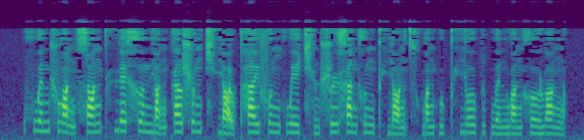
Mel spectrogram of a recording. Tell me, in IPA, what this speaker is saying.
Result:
x w ə˧˥ n ʂ w ɑ̰˨˩ ŋ s ɑ˧˥ ŋ pʰ ɥ ɛ˥˧ x ɤ˥˩ n̪ j ɑ̰˨˩ ŋ k ä˥ ʂ ʊ˥ ŋ t͡ɕʰ j ɑ̰˨˩ ʊ̯ pʰ a˥ ɪ̯ f ɤ˥˧ ŋ x w e˥˩ ɪ̯ t͡ɕʰ y˩ n ʂ ɻ̩˥ x a˥˧ n x ʊ˥˩ ŋ pʰ j ɑ̰˨˩ ŋ t͡sʰ w ɑ˦ ŋ p u˩ pʰ j o˥ ʊ̯ p i˨ p w ə˧˥ n w ɑ˧˥ ŋ x o˥˧ ʊ̯ ɻ ɑ˥˩ ŋ

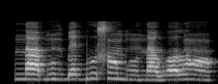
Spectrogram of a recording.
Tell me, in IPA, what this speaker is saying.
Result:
n a˧ b ũ˧ ɡ͡b ɛ˧ ɡ͡b u˦ s ɔ̃˦ b ũ˧ n a˧ w ɔ˦ l ɔ̃˦˨

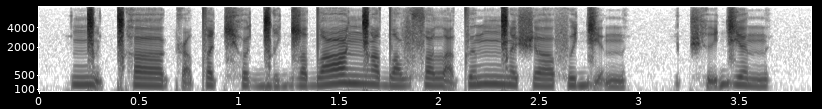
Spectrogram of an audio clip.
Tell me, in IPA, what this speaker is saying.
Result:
ŋ͡ǀ ḭ ǀʰ ɐː k ḭ tˤ ɵ t͡ɕʰ ɵ ɡ͡ǀ i d͡ʑ u dˤ ɵː ŋ͡ǀ e dˤ ɨ v sˤ o l a̰ t ɨ n ŋ͡ǀ e ʃ ɐː f ɨ d͡ʑ ḛ n | t͡ʃʰ ḭ d͡ʑ e n

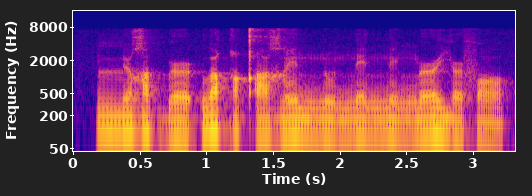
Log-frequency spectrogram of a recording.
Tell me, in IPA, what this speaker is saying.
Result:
lː ʉ ʁ ʌ ɡ͡b ə˞ ʔ u q ʌ qʼ ə˞ ʁ ẽ nː ũ nː e nː ẽ ŋ͡m ə˞ j ə˞ f ɔ

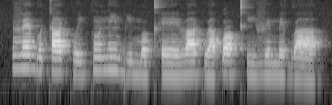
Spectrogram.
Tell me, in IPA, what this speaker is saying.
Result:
v ɛ˦ ɡʷ i˦ k a˦ kʷ i˨ k ũ˦ n ĩ˦ b i˨ m o˨ kʰ eː˨ β a˦ kʷ a˨ ɓ ɔ˦ kʰ i˨ v ɪ˦ m e˦ ɡʷ a˦˨

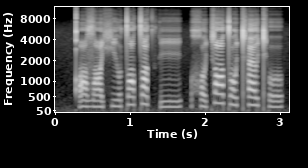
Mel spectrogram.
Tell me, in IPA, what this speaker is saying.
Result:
qʼ ɔ˩ zˤ ɑ˩ ç i˩ ʊ̯ t ɑ˥ tˤ u˥ t͡sʼ i˩ | χ ʊ˩ c ɑ˥ t ɔ˥ cʰ æ˥ ə̯ cʰ ʊ˩

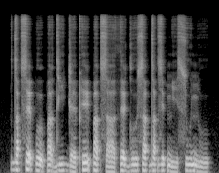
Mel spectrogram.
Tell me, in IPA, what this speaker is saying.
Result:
d ä˦ ʔ sʰ ɛ̰˦˨ p o̰˦˨ ʊ̯ p ä̰˦˨ d i˦ ɡ ɛ˨ pʰ ḛ˦˨ ɪ̯ p ä˦ ʔ sʰ ä˨ θ ɛ̰˦˨ ɡ o˦ ʊ̯ sʰ ä˦ ʔ d ä˦ ʔ z ɪ˦ ʔ ɲ i˨ sʰ u˦ ɲ u˨

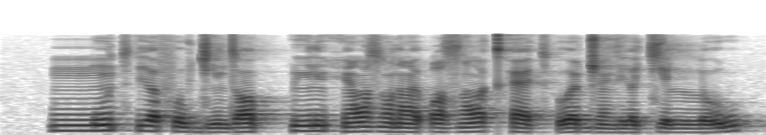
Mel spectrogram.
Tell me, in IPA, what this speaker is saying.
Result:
mː ũ t͡sʼ i ɐ̯ f o w d͡ʑ ĩ d ɒ pː ĩ ɾ ĩ h ẽ ɐ̯ zˤ ũ ɾ æ̃ ɐ̯ ɓ e zˤ ĩ ɐ̯ kʰ æ t͡sʼ o ɐ̯ ɖ͡ʐ æ̃ z i ɐ̯ t͡ɕ e lː o w

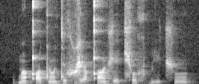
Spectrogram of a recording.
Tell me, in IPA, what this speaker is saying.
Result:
ɓ õ˦ qʼ o˨ t õ˦ t ɪ˦ xʷ ʐ i˨ qʼ ũ˦ ʃ e˨ t͡ɕʰ o˨ xʷ ɓ i˧ t͡ʃʰ ũ˧

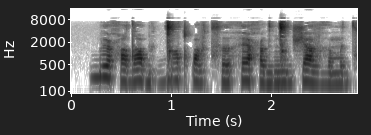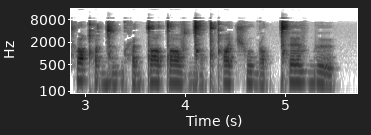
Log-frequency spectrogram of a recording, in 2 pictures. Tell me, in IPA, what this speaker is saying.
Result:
b ø ħ ɛ dˤ ø b ʉ ɡ͡ǀ ɛ tˤ p ʊ v t͡sʰ ə h ɛ ħ ɯ ɡ ŋ͡ǀ ə ɡ ʃ a v ɦ ə m ə d t͡sʰ ʊ qʰ ʊ ɡ͡ǀ ø ɡ ħ ə d t ʊ tˤ ɛ v ɡ͡ǀ ʊ tˤ qʰ a t͡ʃʰ ʊ ɡ ɯ tˤ ǀʰ ɛ v b ø

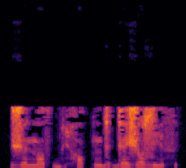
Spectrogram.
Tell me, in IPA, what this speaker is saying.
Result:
ʒ œ n ɔ θ b i̤ h ɔ k ŋ ɡ ɛ ɡ ɛ ʒ ɔ z i θ

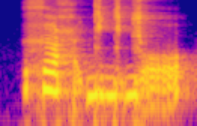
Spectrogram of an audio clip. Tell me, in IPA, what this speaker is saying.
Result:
x ɜ ħ ḭ ɟ i ɟ ə̰ ɟ ɔ̰

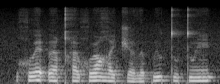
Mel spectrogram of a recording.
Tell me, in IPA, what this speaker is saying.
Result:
χʷ ɛ ʔ ə e̯ qʰ ɛ χʷ ɑ ʁ e t͡ʃ ɜ ð ə p ɨ tʷ ə tʷ ẽ

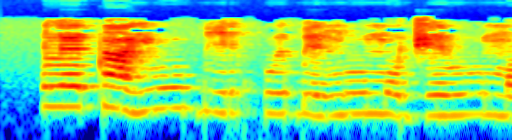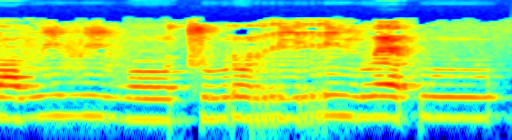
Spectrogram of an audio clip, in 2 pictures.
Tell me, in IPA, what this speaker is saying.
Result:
l ɛ˦ t ã˦˨ j uː˦ ɓ i˨ r kʷ ɪ˨˦ ɓ e˨ ŋ uː˦ m o˨ d͡ʒ e˦ β u˦ m ɔ˨ v i˦ v i˦˨ v oː˨ t͡s u˨˦ ɾ ʊ˦˨ r i˨ r i˦˨ ŋ β ɛ˦˨ f uː˨

